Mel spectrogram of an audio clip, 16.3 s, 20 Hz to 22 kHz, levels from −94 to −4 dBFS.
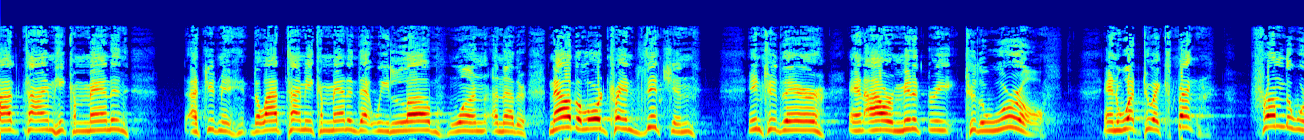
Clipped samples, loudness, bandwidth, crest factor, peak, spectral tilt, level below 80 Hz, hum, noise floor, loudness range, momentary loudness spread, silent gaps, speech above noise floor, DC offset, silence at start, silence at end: under 0.1%; -19 LUFS; 11.5 kHz; 16 dB; -2 dBFS; -5 dB/octave; -60 dBFS; none; -61 dBFS; 6 LU; 15 LU; none; 42 dB; under 0.1%; 0 s; 0 s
